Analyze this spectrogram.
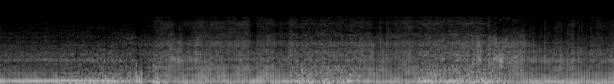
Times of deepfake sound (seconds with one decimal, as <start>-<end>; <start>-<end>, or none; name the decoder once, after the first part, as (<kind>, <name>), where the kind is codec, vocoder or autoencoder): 0.0-0.6 (vocoder, Vocos); 1.6-2.9; 3.6-4.2; 5.1-6.1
